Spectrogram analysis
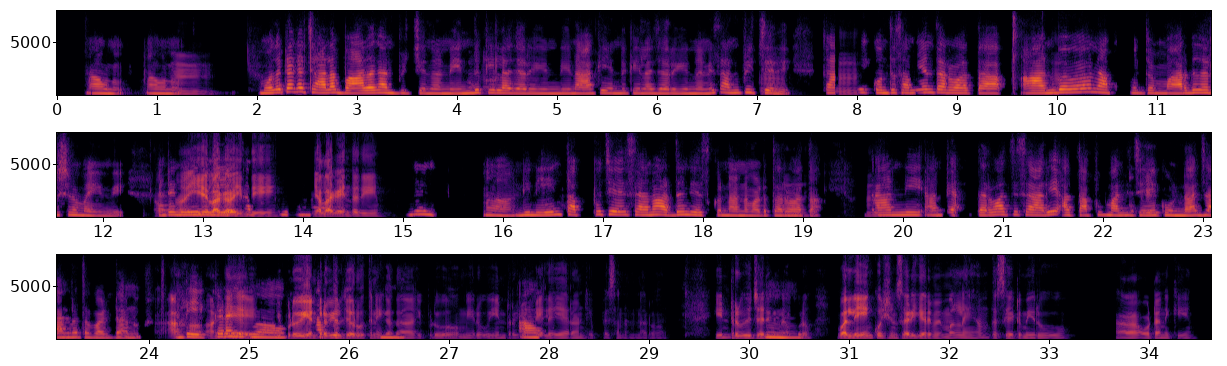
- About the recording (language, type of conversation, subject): Telugu, podcast, జీవితంలోని అవరోధాలను మీరు అవకాశాలుగా ఎలా చూస్తారు?
- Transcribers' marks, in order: other background noise; distorted speech; lip smack; in English: "ఇంటర్వ్యూ"; in English: "ఇంటర్వ్యూ"; in English: "క్వెషన్స్"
